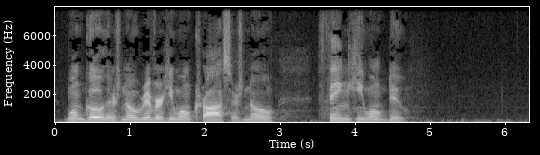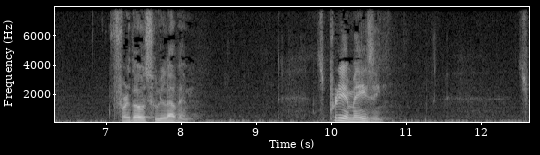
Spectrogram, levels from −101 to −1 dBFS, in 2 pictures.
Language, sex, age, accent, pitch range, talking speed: English, male, 40-59, American, 95-130 Hz, 110 wpm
